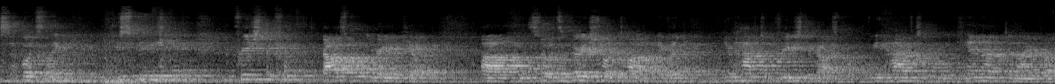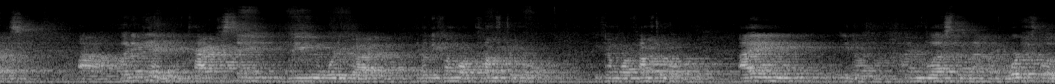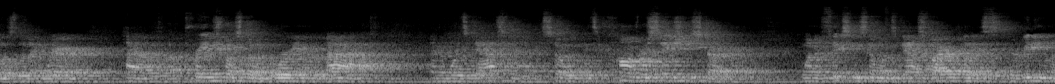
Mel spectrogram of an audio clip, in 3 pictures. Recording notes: This talk was given on March 16, 2019 at the Step Up Men's Conference in Montreal, Quebec, Canada. The event was hosted by Serviam Ministries and the Band of Christian Brothers Men's Group.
